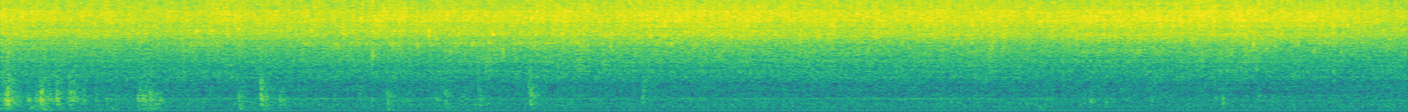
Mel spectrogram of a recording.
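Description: Home-fried chicken sizzles steadily in hot oil in a pan, a dense continuous crackling hiss with occasional small pops, close and even throughout with no voices.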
